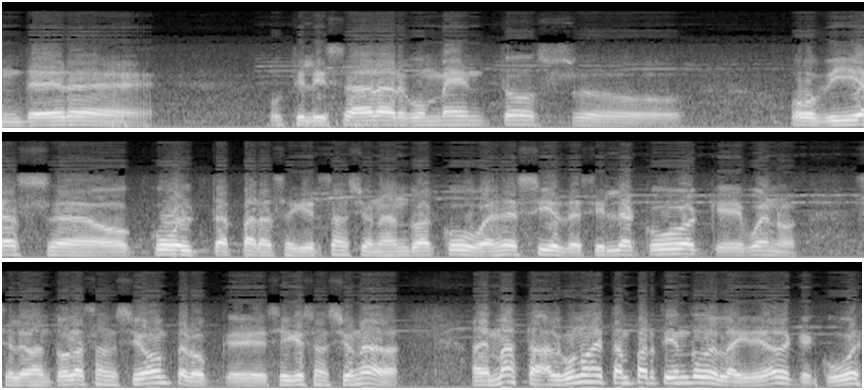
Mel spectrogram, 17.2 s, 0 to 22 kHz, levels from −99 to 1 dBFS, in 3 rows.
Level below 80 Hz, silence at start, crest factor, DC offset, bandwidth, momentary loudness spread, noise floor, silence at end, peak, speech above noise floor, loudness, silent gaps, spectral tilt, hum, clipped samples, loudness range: -44 dBFS; 0 s; 10 dB; 1%; 15 kHz; 8 LU; -39 dBFS; 0 s; -4 dBFS; 26 dB; -13 LUFS; none; -7 dB/octave; none; under 0.1%; 3 LU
